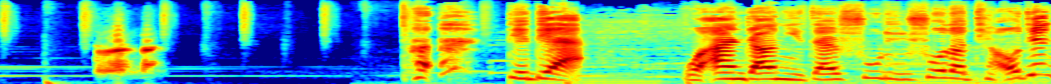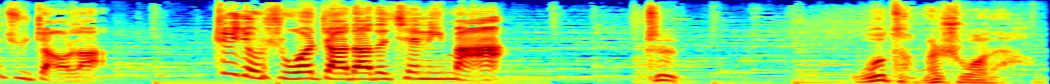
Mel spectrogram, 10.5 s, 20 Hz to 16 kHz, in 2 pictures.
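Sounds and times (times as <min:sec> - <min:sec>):
toad croaking: 0:00.5 - 0:00.9
speech: 0:02.1 - 0:07.9, 0:08.5 - 0:08.8, 0:09.6 - 0:10.4.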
